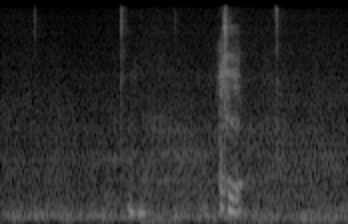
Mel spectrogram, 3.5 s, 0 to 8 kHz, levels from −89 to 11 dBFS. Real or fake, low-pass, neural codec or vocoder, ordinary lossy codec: fake; 7.2 kHz; codec, 16 kHz, 0.8 kbps, ZipCodec; none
